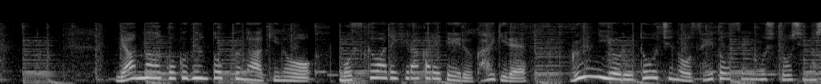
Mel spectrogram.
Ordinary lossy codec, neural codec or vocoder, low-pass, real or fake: AAC, 32 kbps; none; 7.2 kHz; real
